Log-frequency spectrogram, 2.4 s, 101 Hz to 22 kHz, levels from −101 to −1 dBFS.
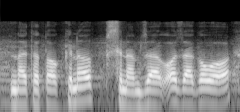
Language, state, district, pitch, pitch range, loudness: Kokborok, Tripura, West Tripura, 150 Hz, 145-160 Hz, -13 LUFS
